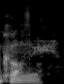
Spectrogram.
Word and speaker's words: Coffey: John Coffey. Like the drink, but not spelled the same.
